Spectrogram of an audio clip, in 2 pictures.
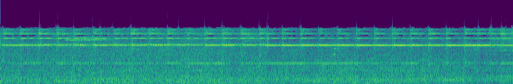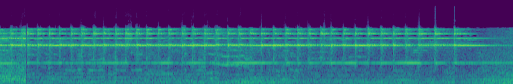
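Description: Temple bell ringing continuously at the aarti lamp offering, struck in rapid, even strokes so its ring is held the whole time. A low rumble underneath drops away about halfway through.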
